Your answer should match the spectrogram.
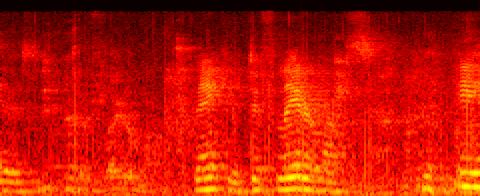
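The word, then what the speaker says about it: Die Fledermaus: Deflator Mouse.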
